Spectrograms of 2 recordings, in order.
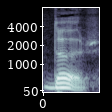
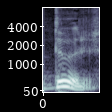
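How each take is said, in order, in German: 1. Der kurze Vokal ist ein offenes ö. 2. Der kurze Vokal ist gehoben, nah am ü. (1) "statt dörr" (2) "In Stockholm wird das kurze Ö vor R leicht zu einem Ü. Ich bin einer der Leute, die so reden"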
